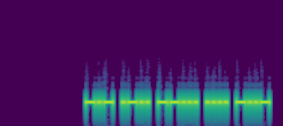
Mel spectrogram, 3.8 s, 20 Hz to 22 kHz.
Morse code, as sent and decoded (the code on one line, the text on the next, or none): -.- .-.. --... .... -..-
KL7HX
